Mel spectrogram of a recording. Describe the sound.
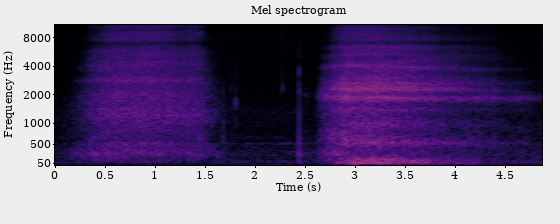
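Deep breathing during a guided breathing exercise: two long, airy breaths separated by a brief pause. The second breath is louder and fuller than the first.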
